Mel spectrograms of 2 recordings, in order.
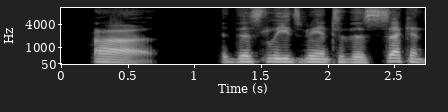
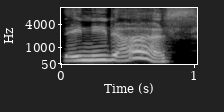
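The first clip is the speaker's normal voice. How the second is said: mock horse motto; 9 semitones higher, slower than usual.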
